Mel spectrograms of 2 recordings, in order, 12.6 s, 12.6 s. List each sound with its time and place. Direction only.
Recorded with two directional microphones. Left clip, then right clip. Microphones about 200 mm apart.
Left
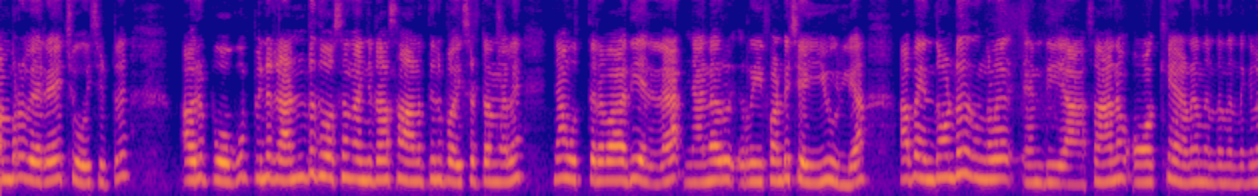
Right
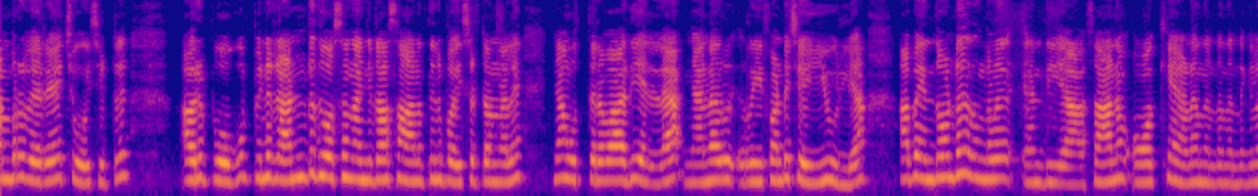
0.0 s a woman's voice: 20° right (ahead or behind)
